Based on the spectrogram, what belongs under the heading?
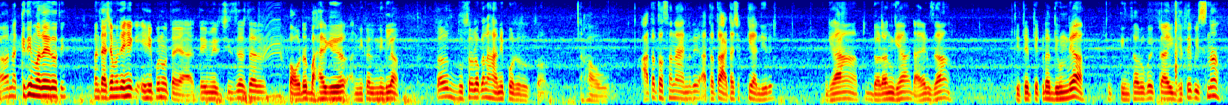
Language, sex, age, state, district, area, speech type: Marathi, male, 18-30, Maharashtra, Nagpur, rural, spontaneous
